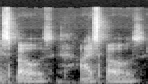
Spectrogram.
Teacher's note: you might delete the little schwa here in between the S and the P and just say suppose, I suppose. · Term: deletion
